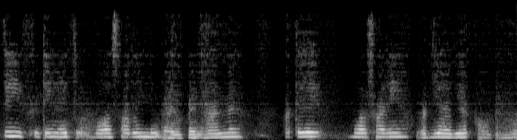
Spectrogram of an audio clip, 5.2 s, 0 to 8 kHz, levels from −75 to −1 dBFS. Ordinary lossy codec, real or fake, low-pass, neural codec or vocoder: none; fake; 7.2 kHz; codec, 44.1 kHz, 0.9 kbps, DAC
